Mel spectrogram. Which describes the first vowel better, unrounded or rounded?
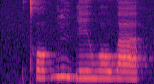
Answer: rounded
